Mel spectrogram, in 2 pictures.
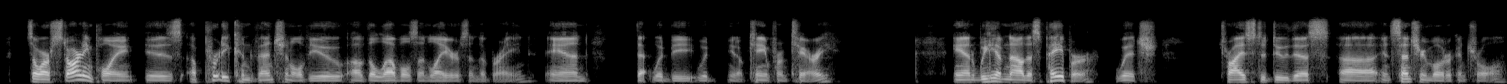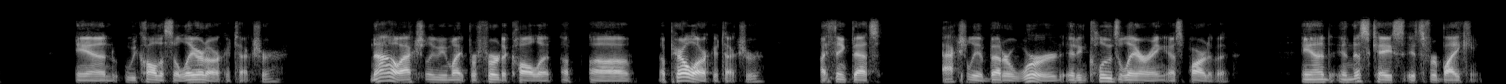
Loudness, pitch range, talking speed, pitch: -21 LUFS, 95-110 Hz, 165 wpm, 95 Hz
